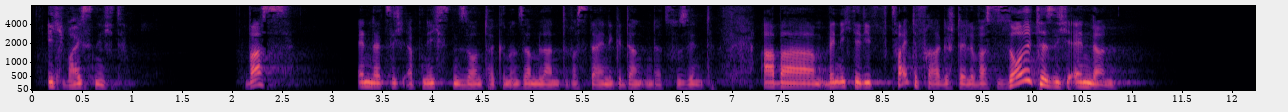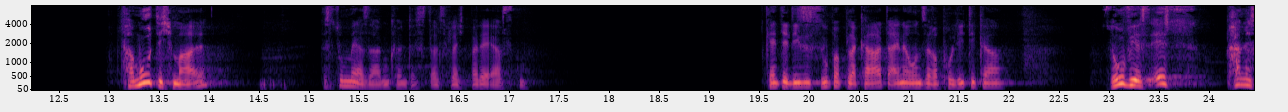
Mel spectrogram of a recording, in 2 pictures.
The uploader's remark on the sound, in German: Gottesdienst der Kirche für Bonn.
